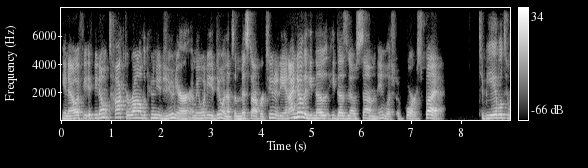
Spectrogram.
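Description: A woman at medium pitch with an American accent speaks at a fairly quick pace in an unremarkable speaking voice, with ordinary pitch variation over a quiet background. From Colorado. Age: 40s. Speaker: baseball TV reporter and host. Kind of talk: casual interview chat.

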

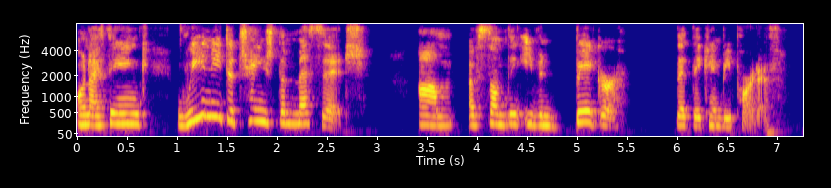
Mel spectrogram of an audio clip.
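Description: This woman's fairly high voice is somewhat breathy, with ordinary pitch variation. She talks at a fairly slow pace, leaving long, frequent pauses. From East Germany. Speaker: spiritual coach and author. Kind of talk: interview. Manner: halting, frequent fillers.

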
